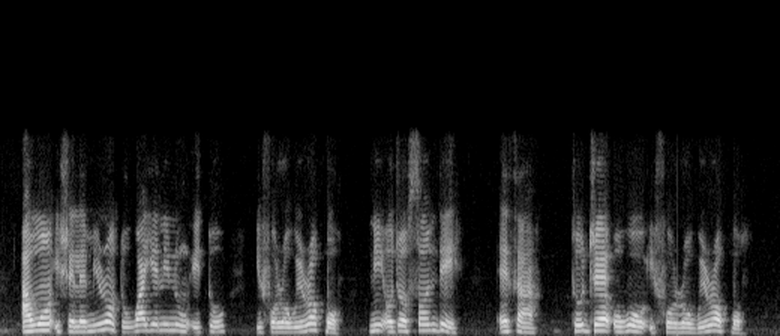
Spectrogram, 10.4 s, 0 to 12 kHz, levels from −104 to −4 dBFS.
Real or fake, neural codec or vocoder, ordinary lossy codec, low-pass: real; none; none; 7.2 kHz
